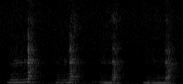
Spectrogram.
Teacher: It's our tongue tip touching the alveolar ridge, paired with some airflow going through the nose. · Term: n sound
